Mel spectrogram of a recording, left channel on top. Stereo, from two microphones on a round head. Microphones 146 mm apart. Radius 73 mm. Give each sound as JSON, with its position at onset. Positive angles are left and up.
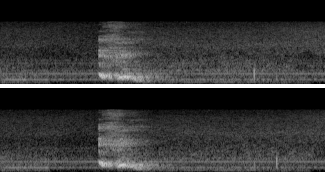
{"t": 1.0, "sound": "a cough", "side_deg": -20, "distance_m": 0.6}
